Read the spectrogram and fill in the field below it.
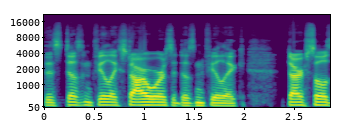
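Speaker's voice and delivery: ordinary talk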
